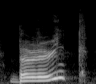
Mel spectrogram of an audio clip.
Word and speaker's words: brink: From race number 203, Evening Criterium at Groot Amers, May 30th, 1975, I remember the sound brink, pronounced as 2 syllables, that popped into my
